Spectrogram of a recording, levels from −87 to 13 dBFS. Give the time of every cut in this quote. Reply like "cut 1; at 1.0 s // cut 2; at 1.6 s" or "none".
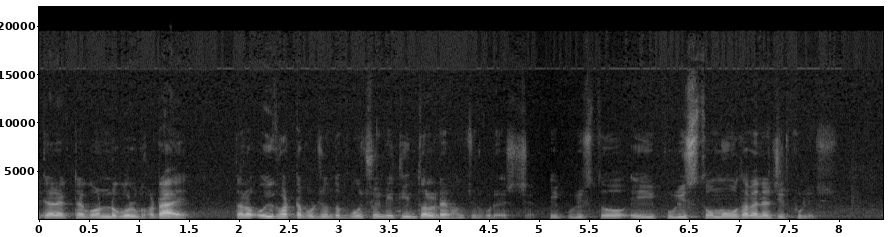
cut 1; at 5.2 s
